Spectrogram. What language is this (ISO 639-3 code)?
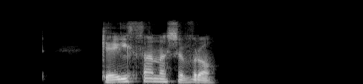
ell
